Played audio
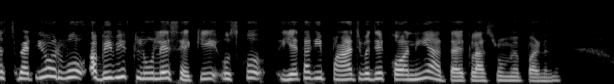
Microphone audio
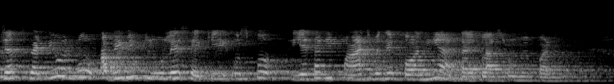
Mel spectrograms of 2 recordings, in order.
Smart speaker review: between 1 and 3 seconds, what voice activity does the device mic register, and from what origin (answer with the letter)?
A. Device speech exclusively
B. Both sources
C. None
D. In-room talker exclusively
A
